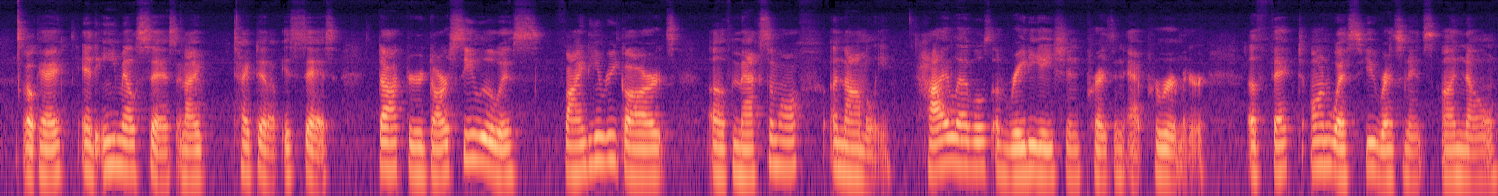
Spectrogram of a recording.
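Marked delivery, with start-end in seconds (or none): none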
